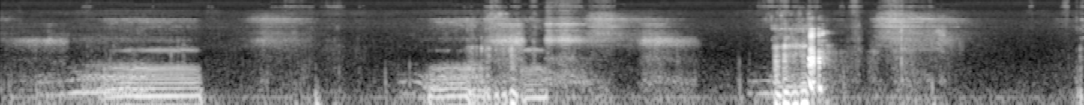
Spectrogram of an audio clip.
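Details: Sleeping puppy being tickled, answering with low, drawn-out harmonic grumbles about a second long, two main bouts separated by quiet breathing, with a brief rustle near the end.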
